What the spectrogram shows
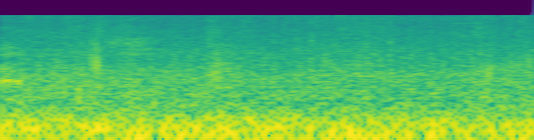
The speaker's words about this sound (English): and it's raining, I think. I don't know. I'm surrounded by trees.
